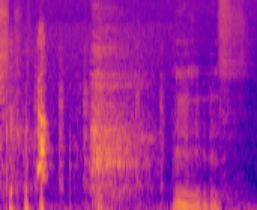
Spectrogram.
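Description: A female dog snorts and pants: three quick snuffling bursts, then a long breathy huff, ending with a short whining, throaty exhale.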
